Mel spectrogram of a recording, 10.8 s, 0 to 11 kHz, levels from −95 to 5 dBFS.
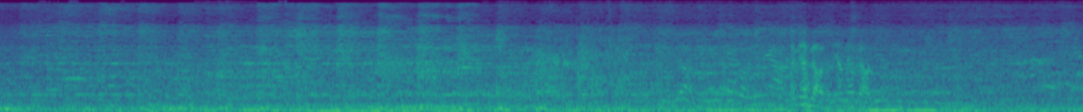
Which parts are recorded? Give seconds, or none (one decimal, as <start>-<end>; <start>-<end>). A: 0.0-5.5; 6.3-7.9; 8.4-10.8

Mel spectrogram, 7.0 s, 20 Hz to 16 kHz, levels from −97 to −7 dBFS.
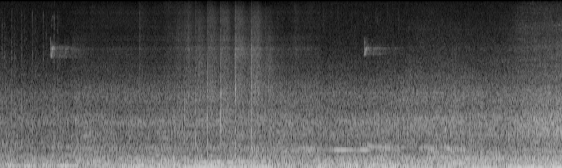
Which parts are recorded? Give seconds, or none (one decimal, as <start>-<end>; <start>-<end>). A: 0.0-0.9; 4.0-7.0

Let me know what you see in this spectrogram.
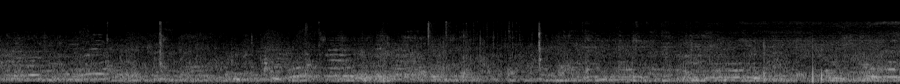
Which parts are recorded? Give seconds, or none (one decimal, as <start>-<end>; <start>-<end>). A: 0.8-3.2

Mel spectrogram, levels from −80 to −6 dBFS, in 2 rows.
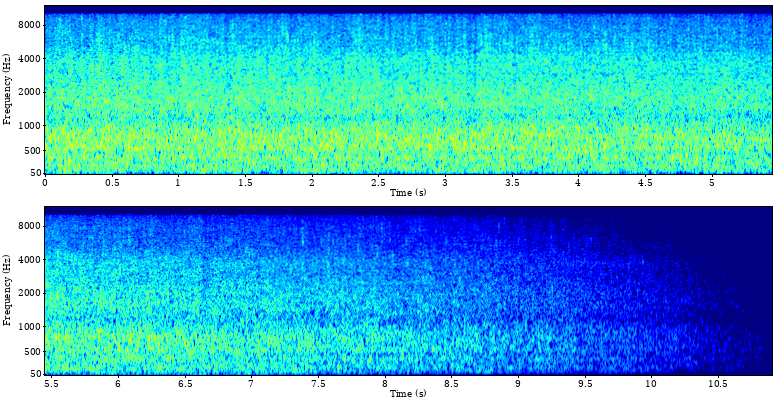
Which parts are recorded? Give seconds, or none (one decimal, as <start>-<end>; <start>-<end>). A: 0.0-0.7; 5.5-7.1; 8.8-10.9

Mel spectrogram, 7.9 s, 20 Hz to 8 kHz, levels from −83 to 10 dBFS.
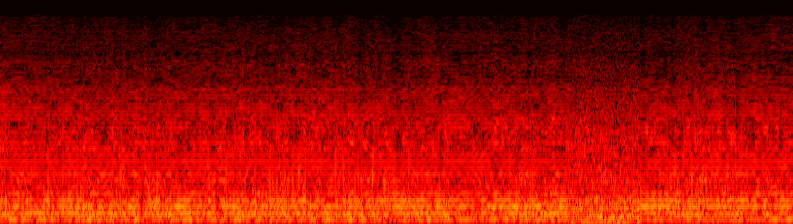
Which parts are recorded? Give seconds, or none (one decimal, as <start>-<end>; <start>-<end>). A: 5.7-6.4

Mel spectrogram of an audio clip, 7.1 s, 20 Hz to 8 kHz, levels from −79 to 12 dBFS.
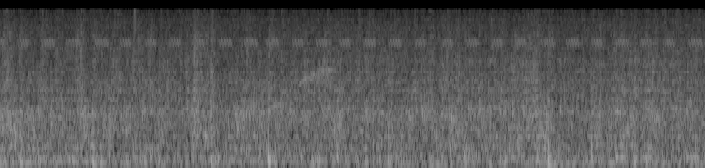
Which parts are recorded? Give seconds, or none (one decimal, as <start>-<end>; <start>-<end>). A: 0.0-7.1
